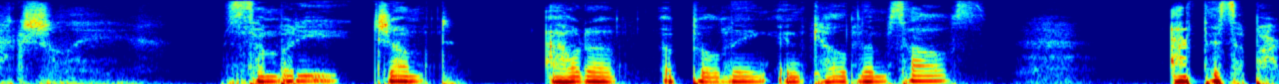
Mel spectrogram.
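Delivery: mock-somber serious tone. Retelling what she said while the two of them joked, mock-somber serious tone. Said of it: "in a very somber, like serious tone of voice".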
